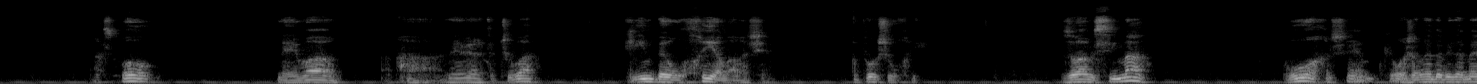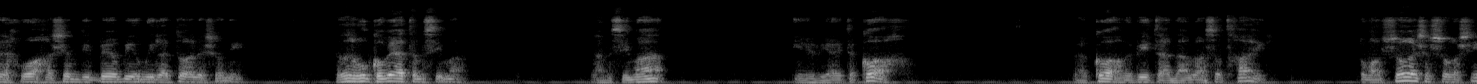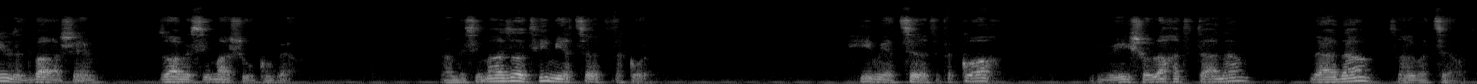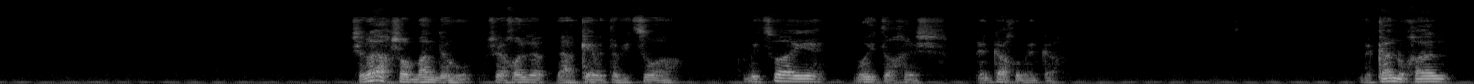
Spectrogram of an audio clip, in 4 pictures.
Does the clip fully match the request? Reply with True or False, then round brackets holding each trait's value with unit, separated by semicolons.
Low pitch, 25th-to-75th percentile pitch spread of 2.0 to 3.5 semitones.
True (100 Hz; 2.4 semitones)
